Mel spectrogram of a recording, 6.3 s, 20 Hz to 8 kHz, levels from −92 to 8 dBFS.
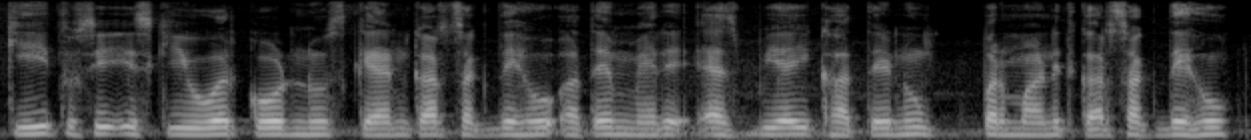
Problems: background sounds at intervals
